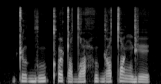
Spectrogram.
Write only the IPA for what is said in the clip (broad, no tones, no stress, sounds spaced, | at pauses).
ʈ ʊ ɡ u kʼ ɔ ɖ ɪ dˤ ʊ h u ɡ ə tˤ e ŋ ɡ ɪ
